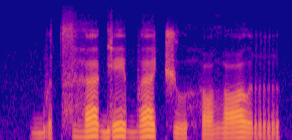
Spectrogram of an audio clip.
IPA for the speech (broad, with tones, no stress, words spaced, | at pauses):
bʊ˧t͡s ɦɐ˧˥˧ɡe˧˥˧bɐ˧˥˧ t͡ʃu˨˩˦hu˨˩˦ðˤo˧˥˧r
